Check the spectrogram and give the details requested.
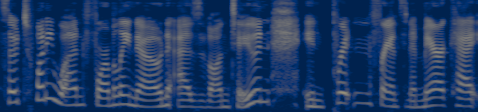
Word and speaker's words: vingt-et-un: And that card game that he was playing is French, and it isn't pronounced the way that it looks on the page, but it's Vingt-et-un or something like that.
